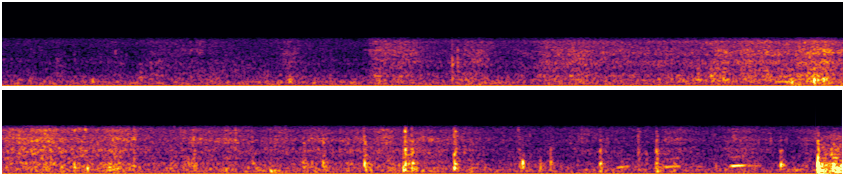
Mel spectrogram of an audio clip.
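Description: Several people's footsteps shuffling and crunching through a layer of dry leaves on a stage floor, starting about two seconds in and growing louder, with a few sharper knocks near the end.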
